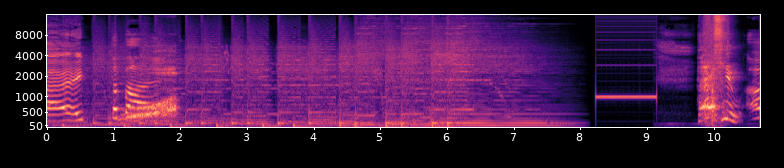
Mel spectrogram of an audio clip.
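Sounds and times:
speech: 0.0s - 2.0s, 10.2s - 10.6s
sneeze: 9.8s - 10.3s.

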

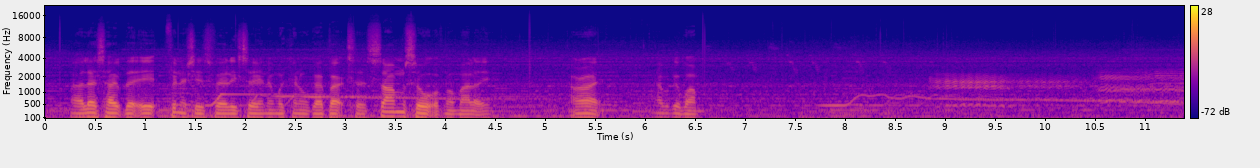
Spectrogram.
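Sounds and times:
steady outdoor hum: 0.0s - 11.3s
speech: 0.2s - 4.6s, 5.2s - 6.7s
sheep bleating: 7.9s - 11.3s.

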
